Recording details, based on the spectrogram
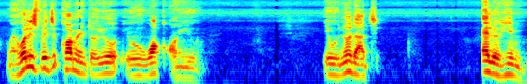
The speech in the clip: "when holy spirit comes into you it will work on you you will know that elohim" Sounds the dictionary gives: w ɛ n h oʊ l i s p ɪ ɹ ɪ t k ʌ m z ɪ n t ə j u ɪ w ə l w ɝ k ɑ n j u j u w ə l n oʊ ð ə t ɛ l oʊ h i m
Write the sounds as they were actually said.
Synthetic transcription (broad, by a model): w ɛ n h oʊ l i s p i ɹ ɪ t k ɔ m ɪ n t ə j u ɪ w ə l w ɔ k ɑ n j u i w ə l n oʊ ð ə t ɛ l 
